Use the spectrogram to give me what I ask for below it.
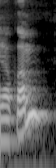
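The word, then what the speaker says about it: ر: তারপর দেখুন রটা কিন্তু মোটা হবে, যে অক্ষরগুলো মোটা হবে সেগুলো কিন্তু উপরে লেখা আছে মোটা হবে। তো রটা অবশ্যই মোটা করে উচ্চারণ করতে হবে। উচ্চারণটা হচ্ছে জিহ্বার আগার উল্টা পিঠটা উপর তলাসন লাগবে। আমি যা যা বলতেছি প্রত্যেকটা বিষয় আপনারা চেষ্টা করবেন খাতার মধ্যে নোট করে রাখতে। তো এটা হবে র, র, এরকম।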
